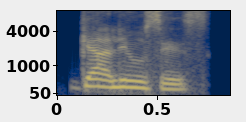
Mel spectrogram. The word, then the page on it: galluses: Indian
